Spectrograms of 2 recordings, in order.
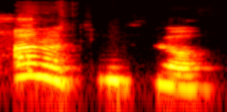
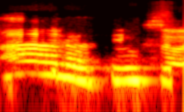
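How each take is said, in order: First: Flat sassy no; sassy refusal. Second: A bit higher, sassy no; sassy refusal again. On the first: Telling relatives she won't change, sassy. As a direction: dismiss it with attitude. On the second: Insisting to relatives she won't change, sassy. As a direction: repeat the refusal with attitude. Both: Retold or imitated.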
